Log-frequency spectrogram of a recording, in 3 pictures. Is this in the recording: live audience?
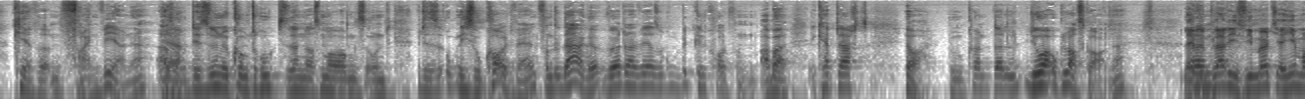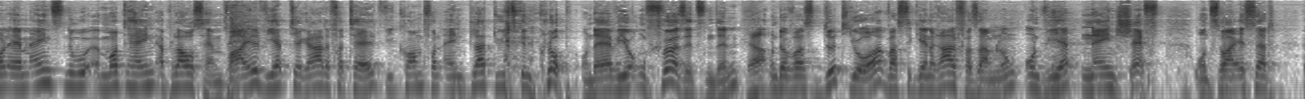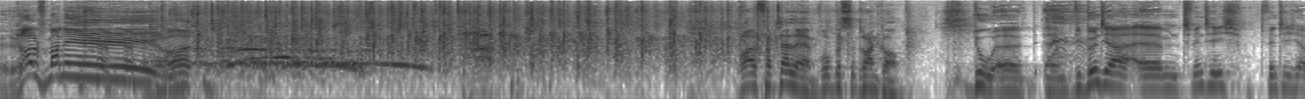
yes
